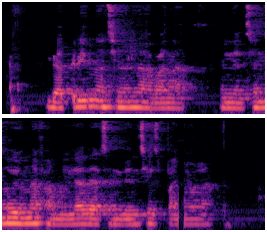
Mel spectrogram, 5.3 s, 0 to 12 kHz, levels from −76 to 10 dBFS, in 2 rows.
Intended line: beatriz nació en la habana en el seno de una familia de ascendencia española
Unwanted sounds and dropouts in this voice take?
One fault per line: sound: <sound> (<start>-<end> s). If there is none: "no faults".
sound: dropout (4.4-4.4 s)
